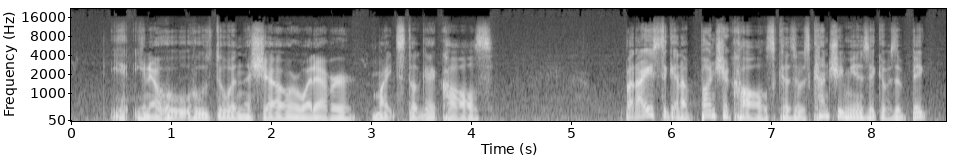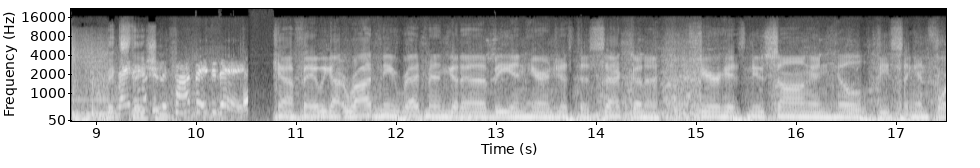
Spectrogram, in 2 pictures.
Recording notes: Podcasts live from Cafe Anyway.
